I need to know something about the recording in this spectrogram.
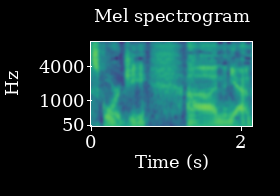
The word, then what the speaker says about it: Scorgie: hence the hockey and that's also the pronunciation of my name because people say score and stuff like that score G uh and then yeah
